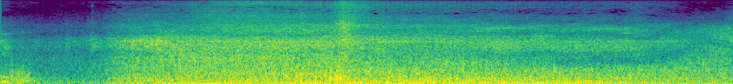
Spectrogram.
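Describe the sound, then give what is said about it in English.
A street bus carrying factory workers passes by, its loud low engine and road noise swelling after the first second and then holding as a steady roar. “One of the buses that carries the factory workers to the factory just passed by”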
